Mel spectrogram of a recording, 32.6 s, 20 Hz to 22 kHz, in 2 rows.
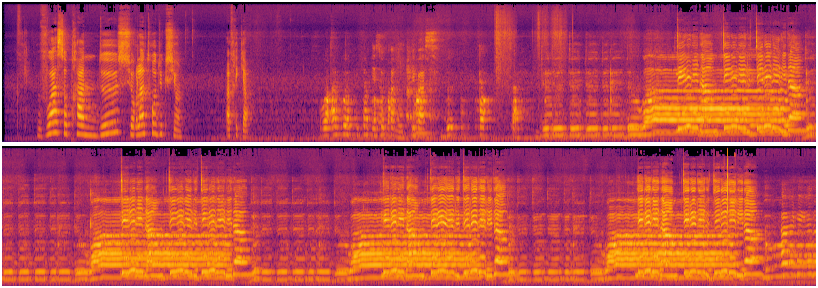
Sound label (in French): introduction voix soprano 2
